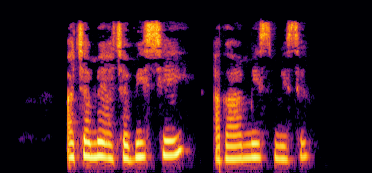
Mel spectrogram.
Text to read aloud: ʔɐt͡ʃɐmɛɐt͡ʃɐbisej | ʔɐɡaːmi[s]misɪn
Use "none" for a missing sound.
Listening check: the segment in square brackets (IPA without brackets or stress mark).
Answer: s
